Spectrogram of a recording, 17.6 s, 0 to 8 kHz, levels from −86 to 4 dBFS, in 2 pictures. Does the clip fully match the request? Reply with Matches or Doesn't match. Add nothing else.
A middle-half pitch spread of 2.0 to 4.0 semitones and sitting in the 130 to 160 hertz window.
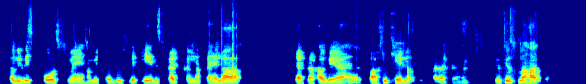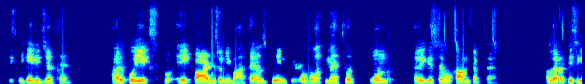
Matches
